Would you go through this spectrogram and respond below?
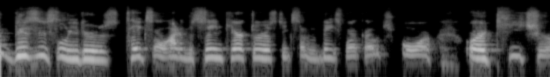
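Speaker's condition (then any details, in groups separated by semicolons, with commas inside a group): Cerebral palsy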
